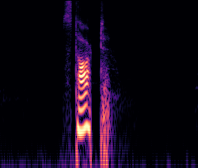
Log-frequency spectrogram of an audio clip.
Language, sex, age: Norwegian, male, 56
